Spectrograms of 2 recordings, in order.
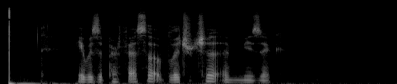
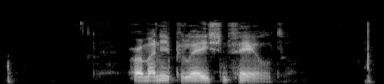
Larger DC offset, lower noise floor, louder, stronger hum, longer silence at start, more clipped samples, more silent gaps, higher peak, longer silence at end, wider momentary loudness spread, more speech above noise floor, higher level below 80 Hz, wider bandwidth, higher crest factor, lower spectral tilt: neither; about the same, -74 dBFS vs -75 dBFS; second, -37 LUFS vs -17 LUFS; neither; second, 0.1 s vs 1.3 s; neither; neither; second, -4 dBFS vs 0 dBFS; first, 1.15 s vs 0.15 s; about the same, 20 LU vs 20 LU; second, 35 dB vs 58 dB; about the same, -58 dBFS vs -60 dBFS; first, 16.5 kHz vs 8.4 kHz; first, 36 dB vs 20 dB; second, -2.5 dB/octave vs -4 dB/octave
